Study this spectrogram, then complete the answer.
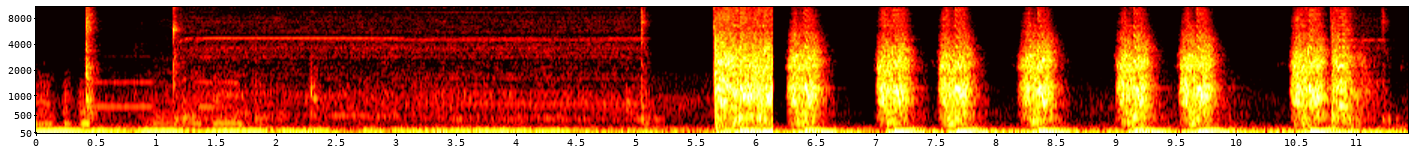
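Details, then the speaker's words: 2012 Triumph Tiger 800, 30,000 miles, with a starting problem: about a dozen slow, heavy starter groans in short bursts and the engine never catches. Owner suspects the battery and plans to order a new one; cause not confirmed. "Yeah, it still again feels like it might be battery related."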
